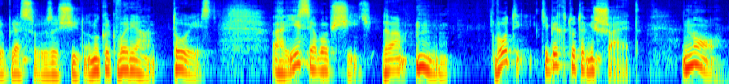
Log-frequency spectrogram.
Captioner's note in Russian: откашливается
